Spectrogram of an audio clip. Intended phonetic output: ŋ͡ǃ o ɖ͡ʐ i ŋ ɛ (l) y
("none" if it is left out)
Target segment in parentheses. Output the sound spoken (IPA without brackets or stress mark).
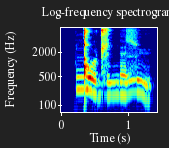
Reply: ɮ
